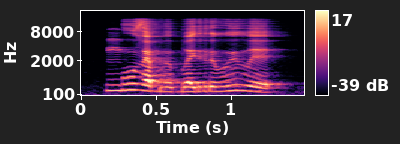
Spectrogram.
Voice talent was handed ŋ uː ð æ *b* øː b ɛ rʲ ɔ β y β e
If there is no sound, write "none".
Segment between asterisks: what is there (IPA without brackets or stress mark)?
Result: b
